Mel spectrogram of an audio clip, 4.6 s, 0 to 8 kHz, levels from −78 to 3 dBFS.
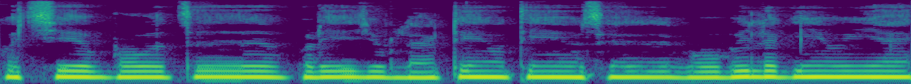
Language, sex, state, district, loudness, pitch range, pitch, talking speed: Hindi, male, Delhi, New Delhi, -9 LUFS, 160-170 Hz, 165 Hz, 170 wpm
